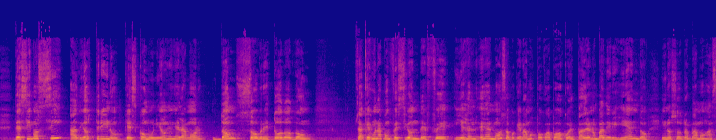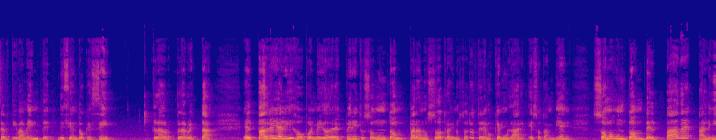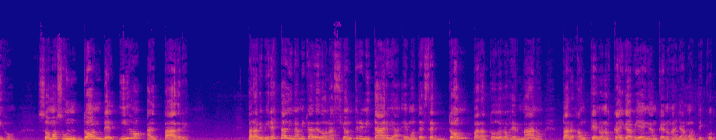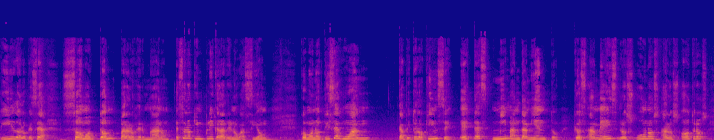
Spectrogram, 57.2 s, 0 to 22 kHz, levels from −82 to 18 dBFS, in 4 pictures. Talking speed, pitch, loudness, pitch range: 150 wpm, 225 Hz, -20 LUFS, 195-270 Hz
